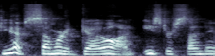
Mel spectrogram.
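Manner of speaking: short, curt, snippy tone. Retelling how visitors at the fence questioned a mother: imitating a snippy tone. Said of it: "they said it real snippy".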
